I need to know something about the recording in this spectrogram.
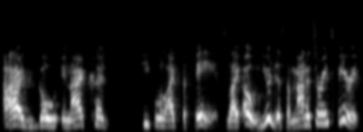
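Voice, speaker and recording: A woman's voice: mid-range voice, animated, normal speed, slightly rough, no echo, dull audio. A woman in her forties, a guest in an interview, speaking candidly in a sassy, emphatic way and acting out the people she quotes. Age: 40s.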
